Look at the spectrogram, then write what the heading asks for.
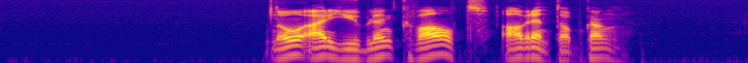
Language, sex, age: Norwegian, male, 36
